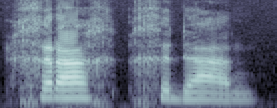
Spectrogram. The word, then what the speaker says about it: graag gedaan: And then we say graag gedaan. That means it's my pleasure. Oh wow, no, that's hard to pronounce. No, you can. Graag gedaan. Rachdan?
